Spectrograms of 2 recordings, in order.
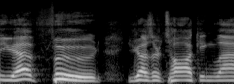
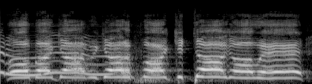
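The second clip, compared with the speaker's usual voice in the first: much higher, louder hammed-up alarm; mock panicked cop; 13 semitones higher, 6 dB louder than usual. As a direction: shriek it like a frantic dispatcher. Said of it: "they're gonna fucking send the squad cars".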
